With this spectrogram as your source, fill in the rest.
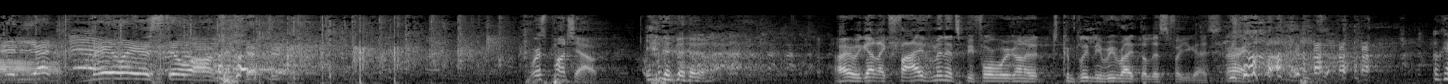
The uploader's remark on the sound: Live at PAX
